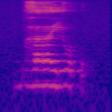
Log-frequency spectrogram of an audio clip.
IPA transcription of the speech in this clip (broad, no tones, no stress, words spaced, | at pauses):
bʱɜːjuʔ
